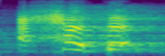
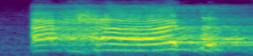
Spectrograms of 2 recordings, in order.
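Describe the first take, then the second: First: The second vowel is kept short. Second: The second vowel is drawn out long. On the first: It means one, as in God is One. The speaker calls it right. "ahad pendek hanya esa" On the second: It implies weak, as in a weak hadith. The speaker calls it wrong. "Kalau panjang"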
